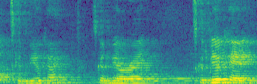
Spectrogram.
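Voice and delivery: low, soft, calming murmur; mock self-soothing. Teacher acting out calming down after a bad day, soft self-soothing. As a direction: settle yourself down softly after the tantrum. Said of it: "And then you're like".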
